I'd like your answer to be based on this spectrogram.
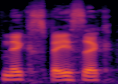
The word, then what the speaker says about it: Nick Spacek: His name is Nick Spacek.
